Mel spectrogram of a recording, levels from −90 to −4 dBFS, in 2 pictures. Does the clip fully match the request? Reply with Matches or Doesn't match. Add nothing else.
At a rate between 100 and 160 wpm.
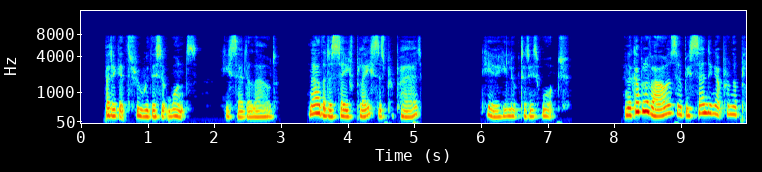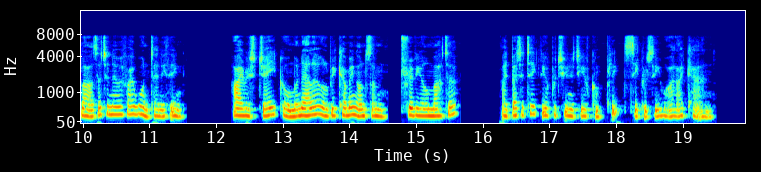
Doesn't match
